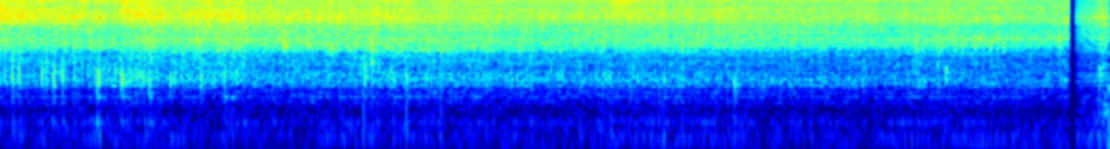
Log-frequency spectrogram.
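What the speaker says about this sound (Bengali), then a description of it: "তেলটা গরম হয়ে গেছে, আমি এবার মাছগুলো ভেজে নেব।" Fish frying in hot oil, made for a Bengali bhola fish curry: a steady, dense sizzle and crackle that holds throughout, close and fairly loud, with a brief clunk near the end.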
